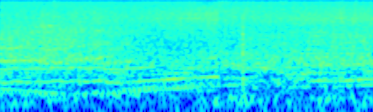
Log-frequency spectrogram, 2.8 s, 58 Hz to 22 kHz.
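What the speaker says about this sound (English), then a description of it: "As per usual with a Porsche like this, it's got excellent off the line traction because of the engine being over the rear wheels. Revving quite highly" A Porsche engine revving high in the racing game Forza Horizon 5 during a sandstorm, a steady, strained engine whine with rising tones over constant wind-like noise, with no speech.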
